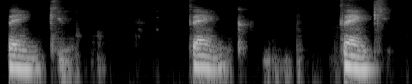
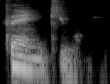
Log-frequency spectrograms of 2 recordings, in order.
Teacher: Este sonido se realiza colocando pues la lengua en el borde de los dientes superiores, ¿sí? Y haciendo un sonido de S, ¿sí? Thank you, thank you, ¿sí? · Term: sonido de TH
